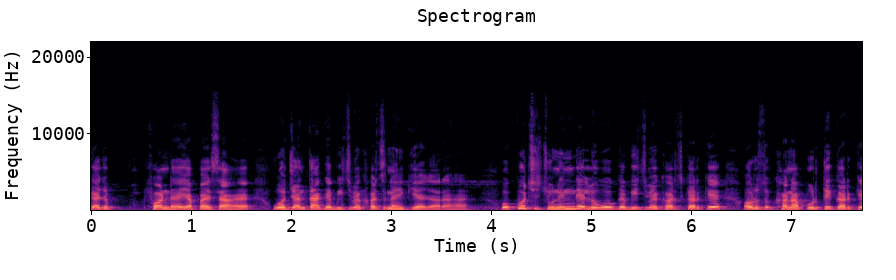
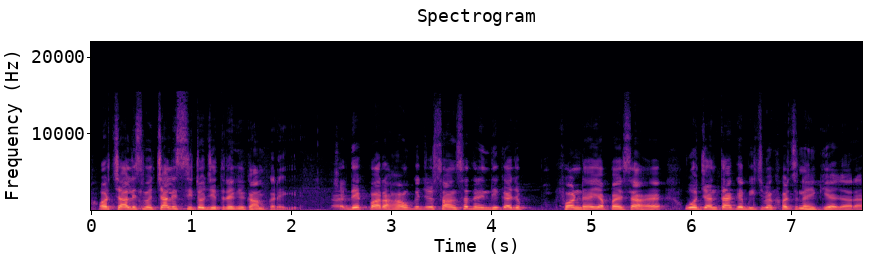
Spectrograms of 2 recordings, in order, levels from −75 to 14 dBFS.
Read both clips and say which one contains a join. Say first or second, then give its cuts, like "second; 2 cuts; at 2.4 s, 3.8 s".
second; 1 cut; at 2.5 s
